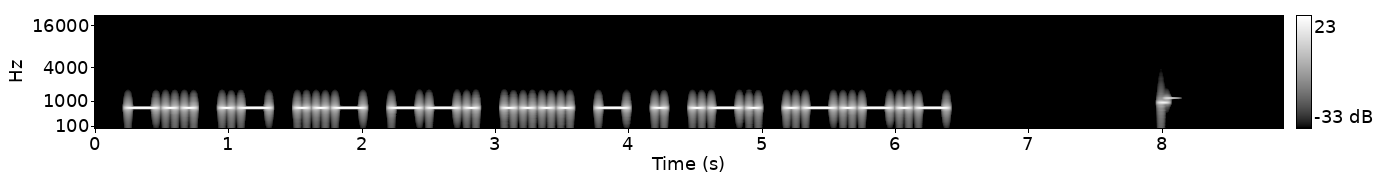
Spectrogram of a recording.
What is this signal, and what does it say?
Morse code, heard as a keyed tone, about 17 wpm, 700 Hz. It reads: DAUGHTER.
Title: Sentences from Top 1500 Words 17wpm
